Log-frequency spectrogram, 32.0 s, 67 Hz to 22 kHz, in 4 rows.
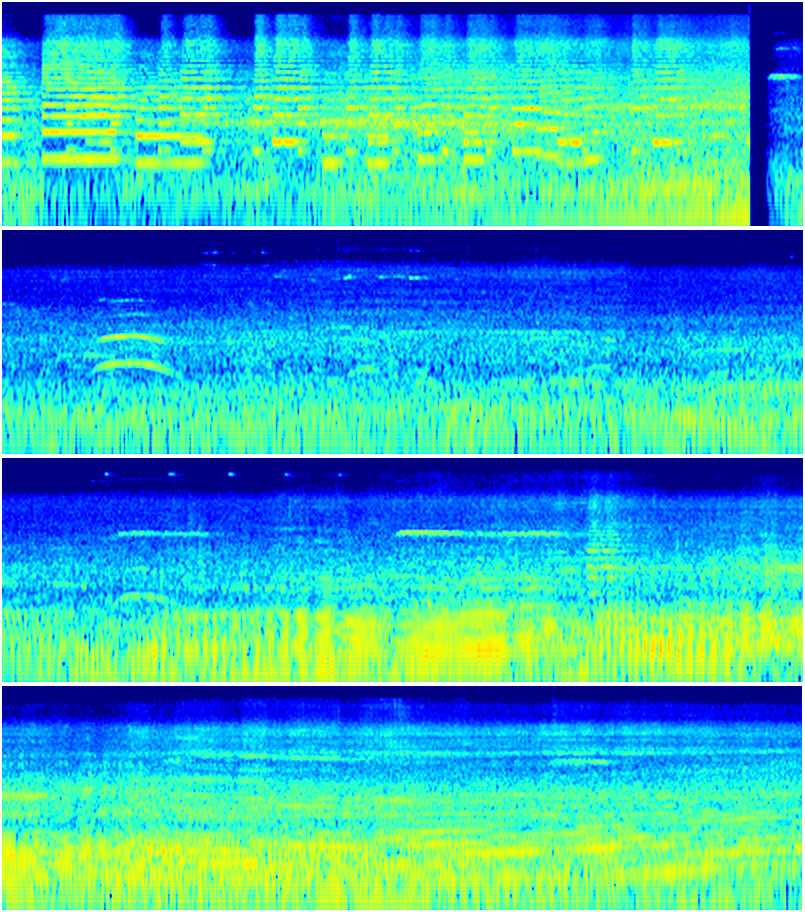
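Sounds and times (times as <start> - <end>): multi-tone horn playing a tune: 0.0 - 7.5.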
